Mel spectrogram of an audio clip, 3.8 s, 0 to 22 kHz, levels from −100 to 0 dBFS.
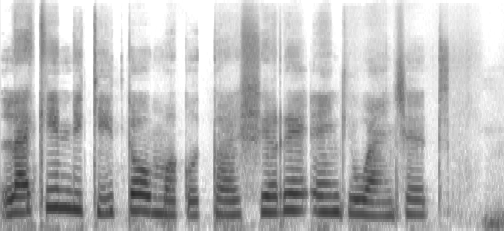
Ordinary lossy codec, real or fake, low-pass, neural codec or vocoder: none; fake; none; codec, 44.1 kHz, 2.6 kbps, DAC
